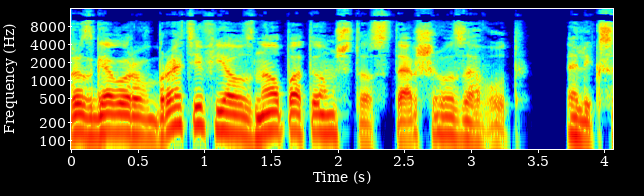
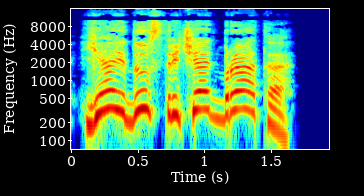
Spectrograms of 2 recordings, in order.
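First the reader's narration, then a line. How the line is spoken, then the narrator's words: Boy shouting while running. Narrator (Russian): мальчик на бегу крикнул кому-то в ответ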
